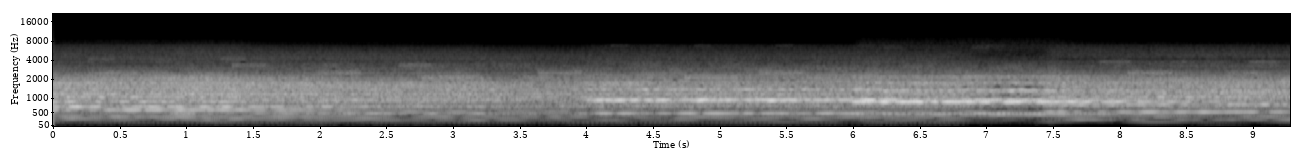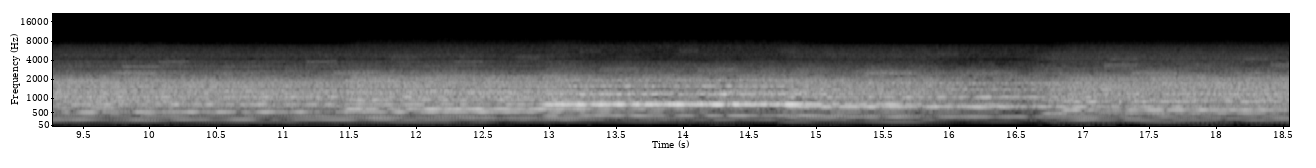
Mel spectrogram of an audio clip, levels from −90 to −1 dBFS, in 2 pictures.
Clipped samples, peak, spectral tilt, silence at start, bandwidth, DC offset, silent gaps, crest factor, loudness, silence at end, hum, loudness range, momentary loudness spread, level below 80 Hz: under 0.1%; -8 dBFS; -3 dB/octave; 0 s; 7.4 kHz; under 0.1%; none; 16 dB; -24 LUFS; 0 s; none; 5 LU; 7 LU; under -90 dBFS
